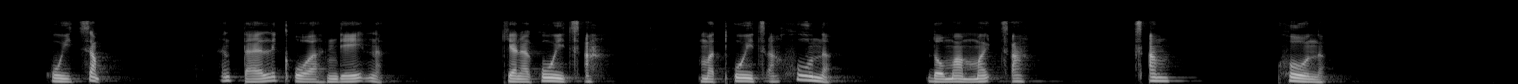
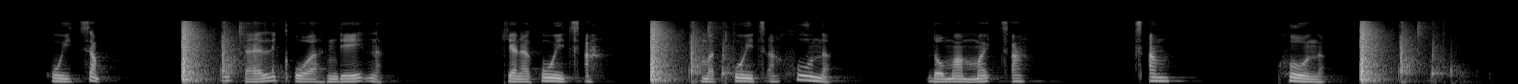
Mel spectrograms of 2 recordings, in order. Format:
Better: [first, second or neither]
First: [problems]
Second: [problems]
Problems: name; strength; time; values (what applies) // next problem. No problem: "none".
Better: first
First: none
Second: background sound (Wood); 4 dB above the speech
